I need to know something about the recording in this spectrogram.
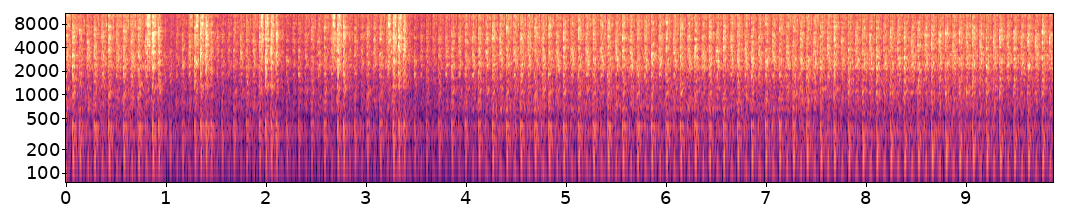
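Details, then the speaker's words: Axis M200 196cc single-cylinder mini bike, bought non-running, now started: loud, crackly idle with fast even putts and a few early blips, settling steady; no fuel leaks seen, kill wire not working, exhaust very loud. "All right. Engine sounds good on here. That exhaust is ridiculously loud though."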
